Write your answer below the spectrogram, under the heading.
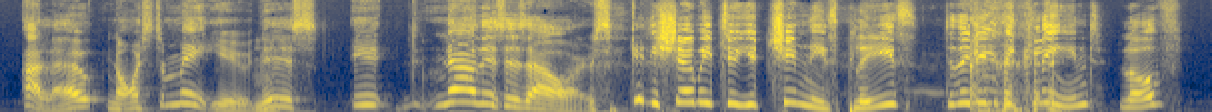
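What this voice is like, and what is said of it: Put-on Cockney-style English accent. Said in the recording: “it's probably the wrong accent, right? ... Less Bert and more uh, Lord, I guess.”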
